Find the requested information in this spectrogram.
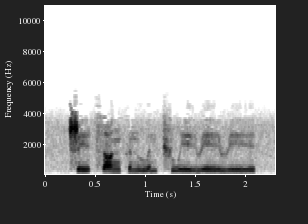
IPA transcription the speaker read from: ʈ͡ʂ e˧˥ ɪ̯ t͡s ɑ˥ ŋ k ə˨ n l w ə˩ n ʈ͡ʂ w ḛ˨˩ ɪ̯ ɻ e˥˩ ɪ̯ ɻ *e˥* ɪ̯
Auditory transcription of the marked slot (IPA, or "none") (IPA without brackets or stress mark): e˧˥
